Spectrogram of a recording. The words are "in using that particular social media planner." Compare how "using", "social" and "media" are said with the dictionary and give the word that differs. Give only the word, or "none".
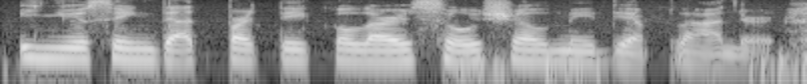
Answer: using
